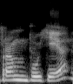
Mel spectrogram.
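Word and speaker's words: Рамбуйе: Или переговоры в Рамбуе, да, потому что это такой французский замок, поэтому ударение на последний слог.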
